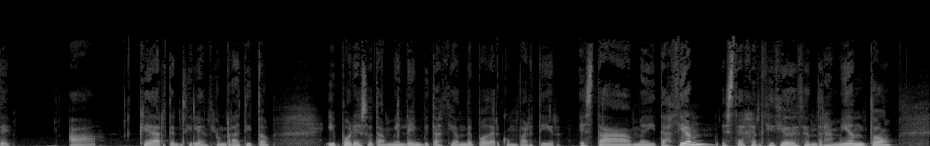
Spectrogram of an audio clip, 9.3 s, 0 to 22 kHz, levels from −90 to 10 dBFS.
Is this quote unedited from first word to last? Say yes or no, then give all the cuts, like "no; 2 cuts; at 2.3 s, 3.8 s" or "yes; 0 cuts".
no; 1 cut; at 5.7 s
